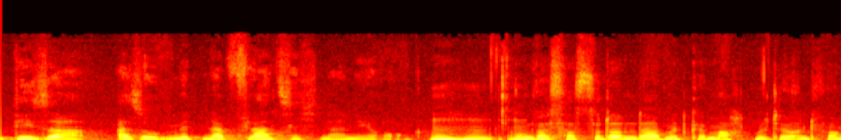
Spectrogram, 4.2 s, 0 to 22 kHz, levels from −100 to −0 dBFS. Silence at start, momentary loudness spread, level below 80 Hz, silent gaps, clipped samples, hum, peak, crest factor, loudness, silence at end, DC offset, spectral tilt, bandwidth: 0 s; 8 LU; -52 dBFS; none; under 0.1%; none; -6 dBFS; 16 dB; -24 LUFS; 0 s; under 0.1%; -7.5 dB/octave; 15.5 kHz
